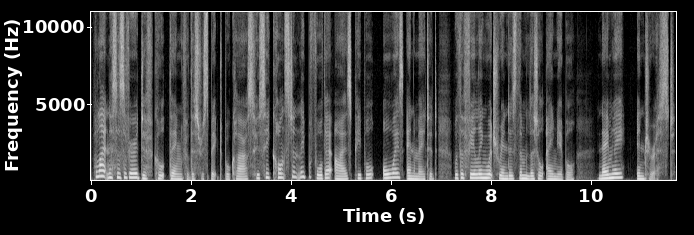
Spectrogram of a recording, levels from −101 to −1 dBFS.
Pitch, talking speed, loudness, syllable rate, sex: 215 Hz, 150 wpm, -19 LUFS, 5.4 syllables/s, female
